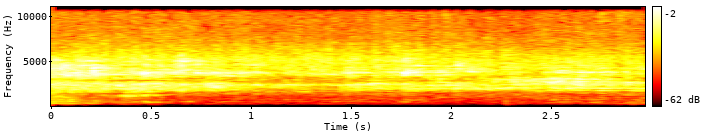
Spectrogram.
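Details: Panasonic 8 kg top-load automatic washer, after removing a lodged object that had made fill water drain continuously; spin-only cycle draining before spin dry. Steady hiss of water rushing out, no gurgle or choking; normal free drain.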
